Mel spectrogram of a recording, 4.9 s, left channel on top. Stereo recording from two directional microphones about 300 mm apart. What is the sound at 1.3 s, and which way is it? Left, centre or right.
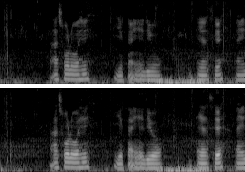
Speech, centre.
